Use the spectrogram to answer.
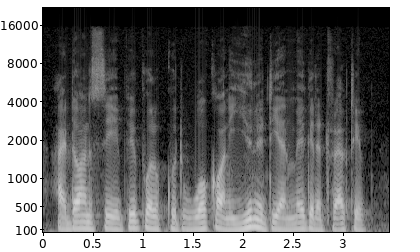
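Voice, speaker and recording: A man with a non-native accent speaks at a medium pitch in a dark, mellow tone with fairly even intonation. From South Sudan. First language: not English. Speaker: student and diaspora activist. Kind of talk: interview testimony.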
